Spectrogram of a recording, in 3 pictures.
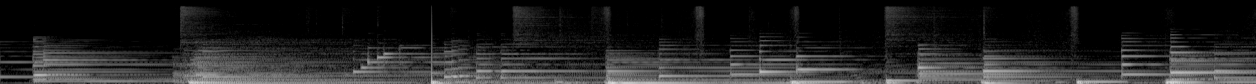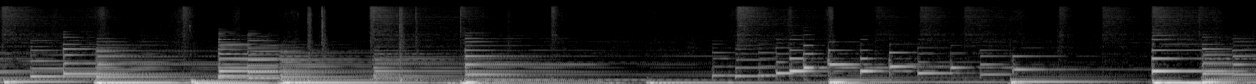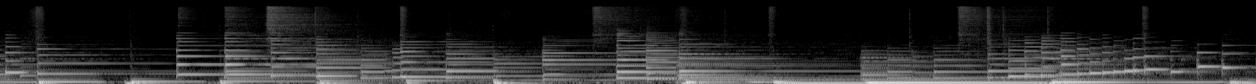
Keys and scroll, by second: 0.6 ctrl+i, 7.5 ctrl++, 7.7 ctrl++, 8.2 ctrl++, 9.9-10.9 space, 16.9-17.4 space, 26.7 ctrl++, 27.2-28.2 space, 35.7-36.4 space.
